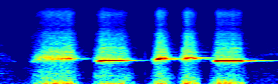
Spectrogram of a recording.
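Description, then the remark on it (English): A person whistles a short film soundtrack melody, five distinct notes in a clear rhythmic phrase, some held and some clipped, with breathy air beneath the tones and no talking. “yeah, you're a great whistler, by the way.”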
